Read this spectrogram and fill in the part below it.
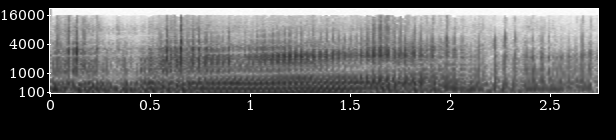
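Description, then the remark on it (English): Steve's flashy new truck, a big red one with a black top, its engine droning steadily and loudly, its revving pitch rising slightly and then easing off as it drives, with no voices present. “What Steve actually did with his money was buy himself a flashy new truck.”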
